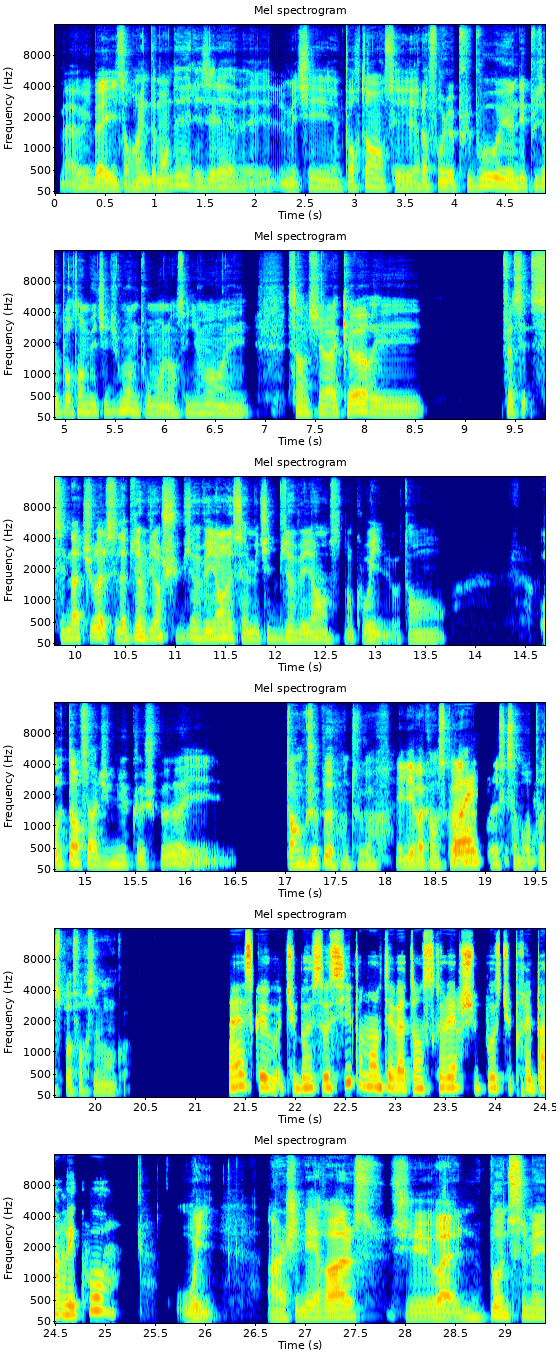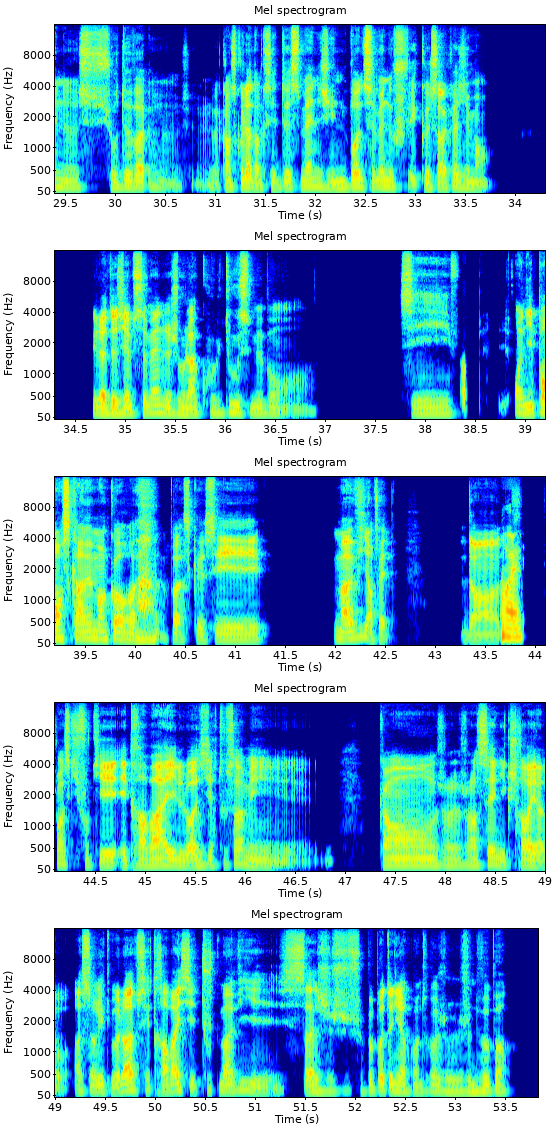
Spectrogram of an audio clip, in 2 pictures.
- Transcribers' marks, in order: other background noise; "vacances" said as "vatances"; stressed: "bonne"; chuckle
- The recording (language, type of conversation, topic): French, advice, Comment décririez-vous votre épuisement émotionnel après de longues heures de travail ?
